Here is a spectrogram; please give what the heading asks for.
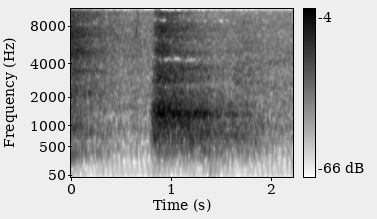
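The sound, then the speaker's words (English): A single long, deep breath starts abruptly as a breathy rush of air and eases off gradually over about a second and a half, with a faint low hum beneath it and no talking. “Everyone take a deep breath, would you?”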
